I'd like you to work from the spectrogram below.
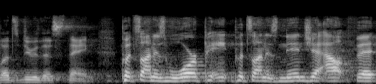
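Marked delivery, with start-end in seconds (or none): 0.0-1.0 very deep, low and quiet tough-guy voice. Speaker retelling Peter's turn after denying Christ, doing Peter's deeper voice. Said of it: "his voice gets deeper and he's like".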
